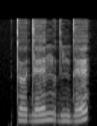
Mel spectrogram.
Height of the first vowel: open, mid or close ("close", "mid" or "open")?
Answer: mid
